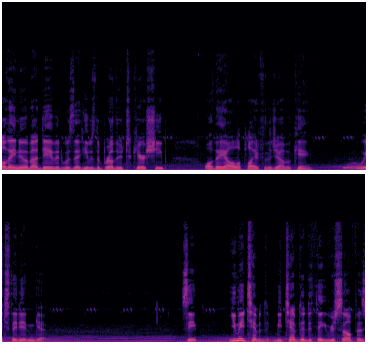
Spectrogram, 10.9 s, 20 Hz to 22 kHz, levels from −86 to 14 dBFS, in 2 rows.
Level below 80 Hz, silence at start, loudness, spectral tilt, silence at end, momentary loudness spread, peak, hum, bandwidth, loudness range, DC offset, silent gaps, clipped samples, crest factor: -52 dBFS; 0 s; -33 LUFS; -5.5 dB/octave; 0 s; 23 LU; -14 dBFS; none; 16 kHz; 6 LU; under 0.1%; none; under 0.1%; 18 dB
